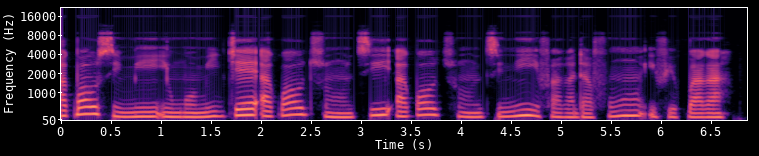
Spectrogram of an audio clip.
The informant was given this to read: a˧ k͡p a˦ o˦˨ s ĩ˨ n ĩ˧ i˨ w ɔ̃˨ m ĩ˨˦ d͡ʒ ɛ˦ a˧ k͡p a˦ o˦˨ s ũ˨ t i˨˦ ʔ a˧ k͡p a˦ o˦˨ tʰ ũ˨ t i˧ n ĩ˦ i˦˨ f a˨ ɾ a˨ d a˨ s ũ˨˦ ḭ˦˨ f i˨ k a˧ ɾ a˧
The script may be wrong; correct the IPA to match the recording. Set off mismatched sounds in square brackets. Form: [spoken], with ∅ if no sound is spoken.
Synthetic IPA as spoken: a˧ k͡p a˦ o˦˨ s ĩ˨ [m] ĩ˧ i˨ w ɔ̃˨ m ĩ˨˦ d͡ʒ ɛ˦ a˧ k͡p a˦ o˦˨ [t] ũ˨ t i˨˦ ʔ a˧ k͡p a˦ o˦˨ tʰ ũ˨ t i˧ n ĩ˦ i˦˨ f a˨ ɾ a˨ d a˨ [f] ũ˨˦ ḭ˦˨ f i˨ [k͡p] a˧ ɾ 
